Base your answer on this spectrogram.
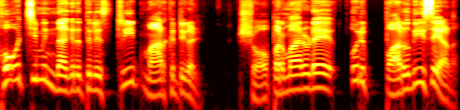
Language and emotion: Malayalam, happy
